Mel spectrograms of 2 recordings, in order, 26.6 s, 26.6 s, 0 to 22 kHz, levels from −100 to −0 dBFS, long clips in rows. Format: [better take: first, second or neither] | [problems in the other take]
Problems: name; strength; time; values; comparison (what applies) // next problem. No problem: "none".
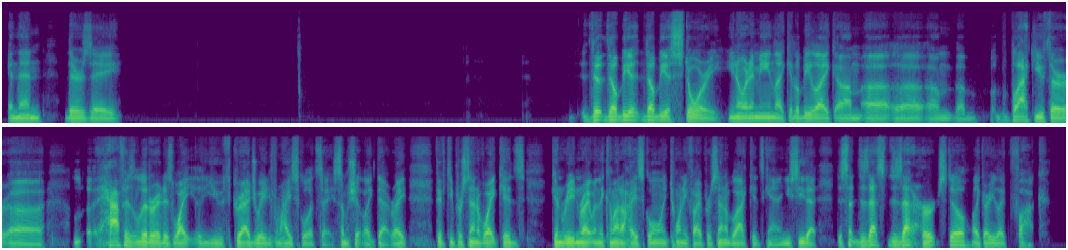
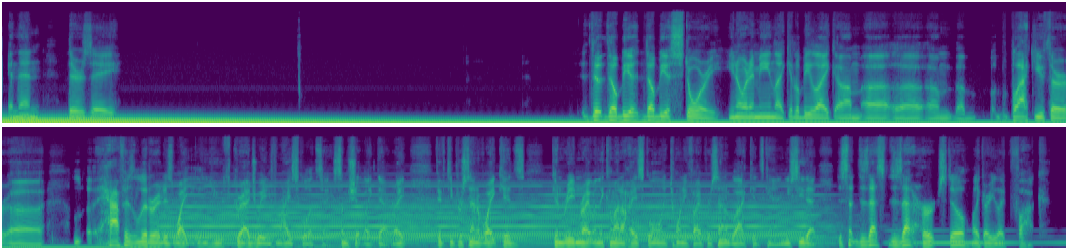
first | background music; loud; throughout; 2 dB below the speech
